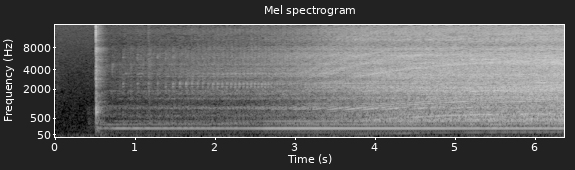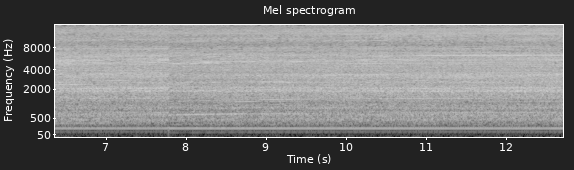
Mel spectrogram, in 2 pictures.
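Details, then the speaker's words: Probably early-1960s Czechoslovak Tiger 808 (type V 401) vacuum cleaner motor: smooth, steady even hum after spin-up, bearings barely audible, no excessive brush sparking; runs clean and healthy. "Very nice running engine. Smoothly, quietly."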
